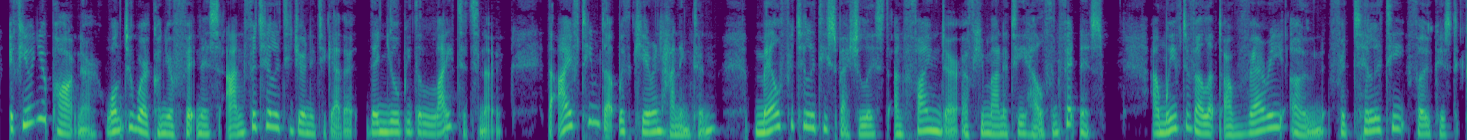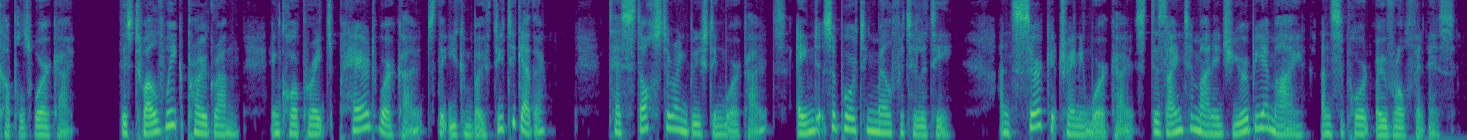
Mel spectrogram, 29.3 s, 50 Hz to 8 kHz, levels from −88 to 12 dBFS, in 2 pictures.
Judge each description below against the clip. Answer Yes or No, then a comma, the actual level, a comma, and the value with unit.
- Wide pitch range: Yes, wide, 5.8 semitones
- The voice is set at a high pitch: No, medium, 160 Hz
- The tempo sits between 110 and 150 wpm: No, average, 170 wpm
